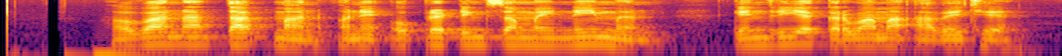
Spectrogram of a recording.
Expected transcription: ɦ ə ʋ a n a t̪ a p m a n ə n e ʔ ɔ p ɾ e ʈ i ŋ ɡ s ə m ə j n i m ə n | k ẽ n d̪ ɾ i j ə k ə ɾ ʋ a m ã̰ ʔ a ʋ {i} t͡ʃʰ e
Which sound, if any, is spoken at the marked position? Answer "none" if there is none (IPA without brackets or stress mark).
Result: e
